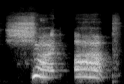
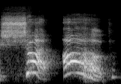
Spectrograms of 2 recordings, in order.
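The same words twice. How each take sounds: First: It sounds frustrated and angry. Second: It sounds excited and joyful.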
